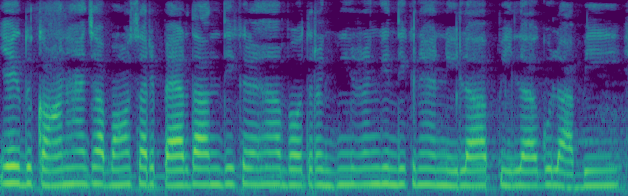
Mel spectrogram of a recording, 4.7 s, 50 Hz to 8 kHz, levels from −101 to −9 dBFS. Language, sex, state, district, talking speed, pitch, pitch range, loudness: Hindi, female, Chhattisgarh, Kabirdham, 255 wpm, 230 Hz, 220-235 Hz, -32 LUFS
